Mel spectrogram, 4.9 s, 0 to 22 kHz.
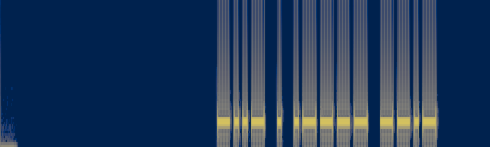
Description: Morse code, heard as a keyed tone, about 28 wpm, 700 Hz. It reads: XE1Q
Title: DXCC-100 Call Signs - 4 Characters - Repeated 2x - 28wpm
